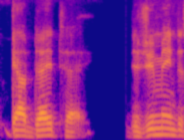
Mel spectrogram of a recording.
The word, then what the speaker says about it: Gaudete: C's are hard before A, O, U, and AU, like Cattolica. And by the way, well, we'll get to that. Maybe I should have done syllables first. But anyway, Cattolica, okay. Gaudete, those are hard C's and G's.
